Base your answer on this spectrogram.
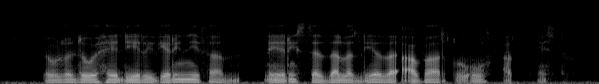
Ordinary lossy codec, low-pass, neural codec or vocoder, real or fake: none; 7.2 kHz; autoencoder, 22.05 kHz, a latent of 192 numbers a frame, VITS, trained on many speakers; fake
